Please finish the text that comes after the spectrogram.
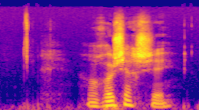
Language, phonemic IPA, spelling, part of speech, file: French, /ʁə.ʃɛʁ.ʃe/, rechercher, verb, Fr-rechercher.ogg
- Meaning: 1. to search for, seek, to look for 2. to search again, to look for again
